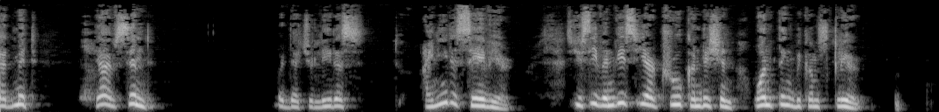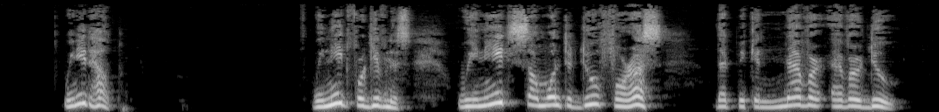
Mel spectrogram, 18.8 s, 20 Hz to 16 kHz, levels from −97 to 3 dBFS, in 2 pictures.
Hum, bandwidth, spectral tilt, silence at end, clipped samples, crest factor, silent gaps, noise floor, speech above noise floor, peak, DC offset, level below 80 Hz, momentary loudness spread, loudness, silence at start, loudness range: none; 14 kHz; -3.5 dB/octave; 0.45 s; under 0.1%; 18 dB; none; under -90 dBFS; over 69 dB; -6 dBFS; under 0.1%; -74 dBFS; 13 LU; -22 LUFS; 0 s; 8 LU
